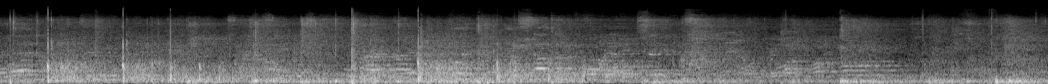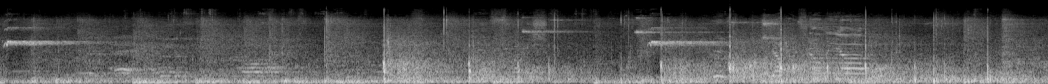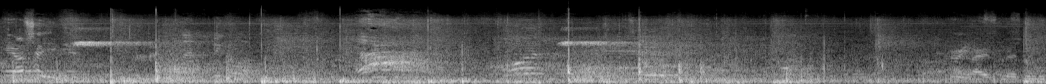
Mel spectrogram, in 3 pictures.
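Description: Echoing gym ambience: background chatter of voices, frequent knocks and thuds of balls bouncing on the hardwood floor, and several short high sneaker squeaks on the wood.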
